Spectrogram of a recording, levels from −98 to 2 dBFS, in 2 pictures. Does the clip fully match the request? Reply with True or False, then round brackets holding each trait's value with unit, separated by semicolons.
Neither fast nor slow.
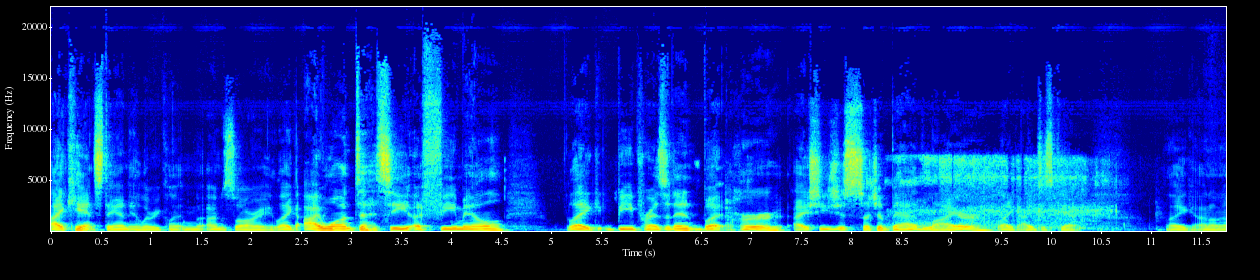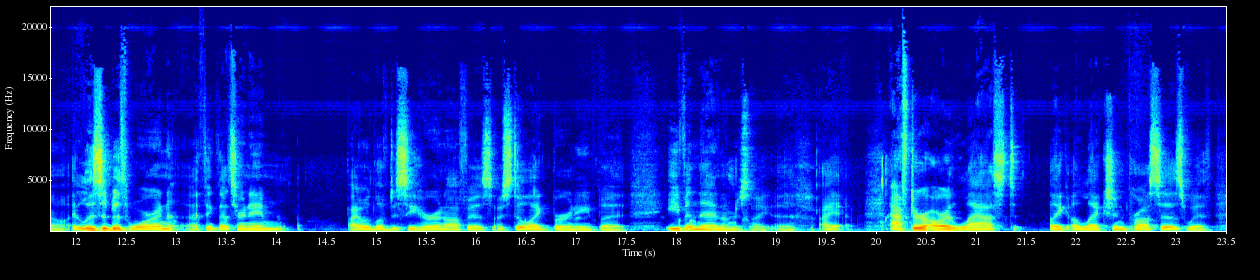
True (175 wpm)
